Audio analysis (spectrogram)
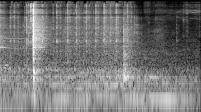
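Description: A sewing machine stitches the final seam on a folded towel. A close, soft mechanical whir carries a sharp click near the start, fades briefly, then picks up again in a low hum toward the end.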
